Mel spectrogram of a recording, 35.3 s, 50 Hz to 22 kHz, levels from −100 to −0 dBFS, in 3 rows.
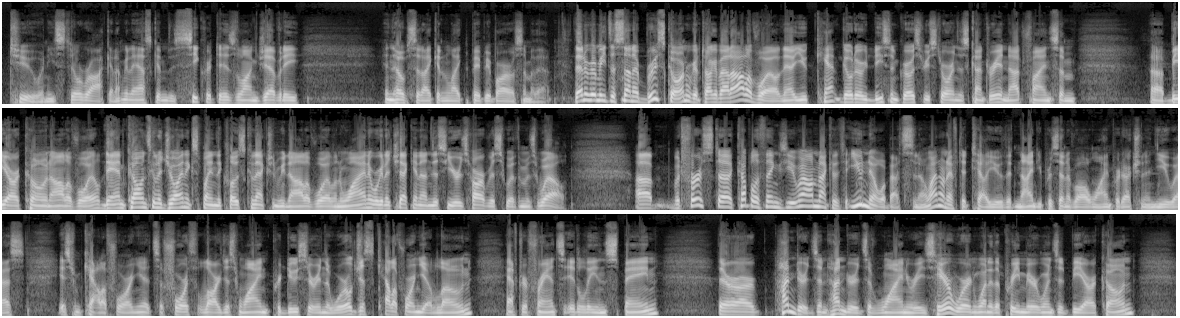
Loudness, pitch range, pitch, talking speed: -20 LUFS, 100-135 Hz, 110 Hz, 295 wpm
